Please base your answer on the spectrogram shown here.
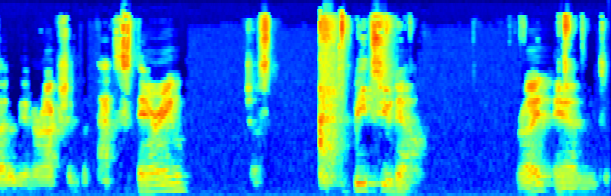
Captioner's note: clap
